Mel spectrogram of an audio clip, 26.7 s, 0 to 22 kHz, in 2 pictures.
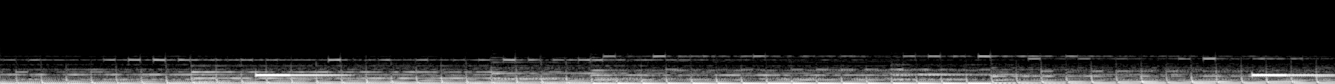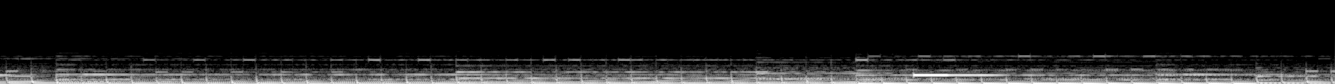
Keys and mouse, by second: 2.3-3.3 middle drag, 3.3-4.8 drag, 4.8 middle click, 5.2 click, 6.3 a, 6.4-8.5 middle drag, 8.4 k, 8.5 click, 10.7 right click, 11.2 click, 12.4 right click, 12.9 click, 13.5 a, 14.3-15.3 middle drag, 15.0 click, 15.3 right click, 15.4 click, 15.9 middle click, 16.1 right click, 17.5 a, 17.9 middle click, 18.7 right click, 20.4-22.3 middle drag, 22.6 ctrl+r, 24.1 a, 24.5 middle click, 24.9-26.5 drag, 25.5 right click.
